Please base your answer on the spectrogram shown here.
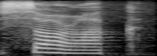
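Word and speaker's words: сорок: way with the exception of 40 which is Sorak 90 is 10 taken from a hundred and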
